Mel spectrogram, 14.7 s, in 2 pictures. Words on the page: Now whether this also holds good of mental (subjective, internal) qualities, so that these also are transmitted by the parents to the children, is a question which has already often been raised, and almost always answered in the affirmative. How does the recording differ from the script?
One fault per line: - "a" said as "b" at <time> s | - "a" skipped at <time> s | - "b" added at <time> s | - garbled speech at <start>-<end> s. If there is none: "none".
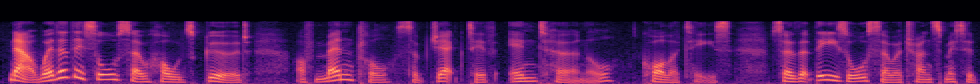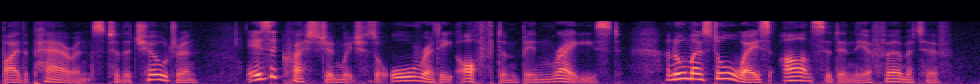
none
